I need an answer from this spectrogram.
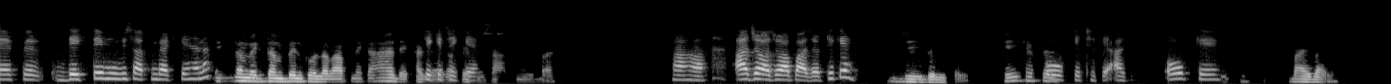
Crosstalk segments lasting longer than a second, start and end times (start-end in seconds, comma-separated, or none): none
